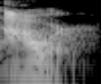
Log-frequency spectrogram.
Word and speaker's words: hour: so we use an the next one is tricky an hour right here we have h and h is not a vowel letter but notice the sound that this word makes ah ah it's not the h that we hear it's the ah from the o that we hear so this is also a vowel sound right from this letter the next one is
